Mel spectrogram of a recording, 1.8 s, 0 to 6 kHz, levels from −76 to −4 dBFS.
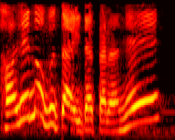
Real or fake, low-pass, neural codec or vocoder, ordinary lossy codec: real; 5.4 kHz; none; AAC, 32 kbps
